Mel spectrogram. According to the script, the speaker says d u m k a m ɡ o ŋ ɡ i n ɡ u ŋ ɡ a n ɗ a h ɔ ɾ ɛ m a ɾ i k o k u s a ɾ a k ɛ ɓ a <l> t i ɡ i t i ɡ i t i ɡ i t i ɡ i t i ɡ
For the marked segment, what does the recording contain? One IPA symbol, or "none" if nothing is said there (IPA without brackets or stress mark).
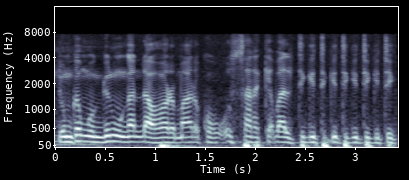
l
